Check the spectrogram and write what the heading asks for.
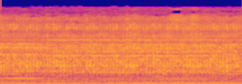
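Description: Bus engine idling with a steady low rumble.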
